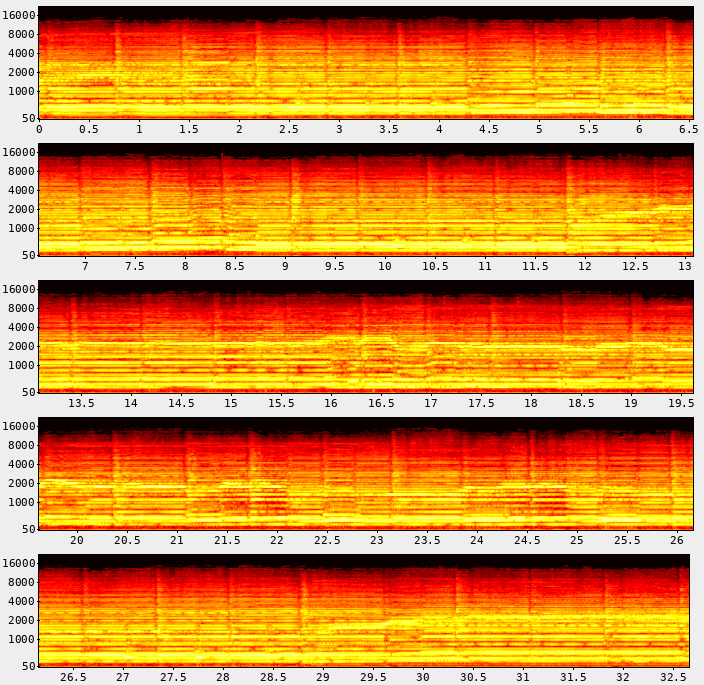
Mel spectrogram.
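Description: Mongolian khoomei overtone throat singing: a held low drone with a high overtone melody stepping and gliding above it.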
